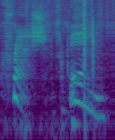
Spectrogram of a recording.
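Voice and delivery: ordinary delivery

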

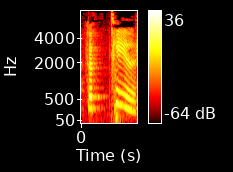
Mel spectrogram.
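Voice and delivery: put-on "fifteen" with a short "fif", strong long "teen"; stress on TEEN. Shown as a demonstration. Teacher drilling teen numbers, stress on the last syllable. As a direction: slowly, push the end of "fifteen". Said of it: "使劲儿".

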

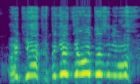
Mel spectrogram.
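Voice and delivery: very high, loud wail; overwhelmed high-pitched whine; squealing despair. Real, not acted. Overwhelmed in boss fight.

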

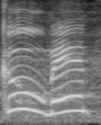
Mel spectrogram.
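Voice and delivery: high-pitched retold reply. Retells reply to vet, laughing.

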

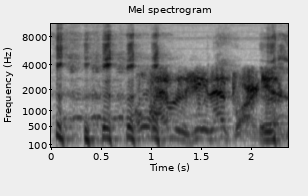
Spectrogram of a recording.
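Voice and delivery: chuckling while talking; laughing through the words. Real, not acted.

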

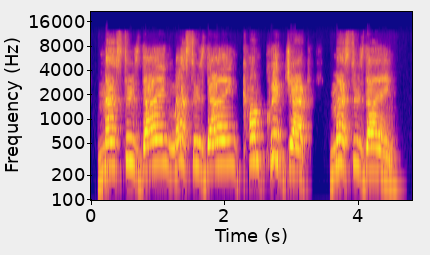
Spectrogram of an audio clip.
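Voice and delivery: high, drawn-out alarmed call; urgent crying out. A narrator's reading. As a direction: cry the alarm across a field. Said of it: "a messenger came down to the cotton field crying".

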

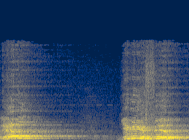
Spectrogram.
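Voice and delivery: high, loud tough-guy taunt; macho challenge. Acted. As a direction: bark it like a cocky brawler. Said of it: "Don't ever look at the devil and say".

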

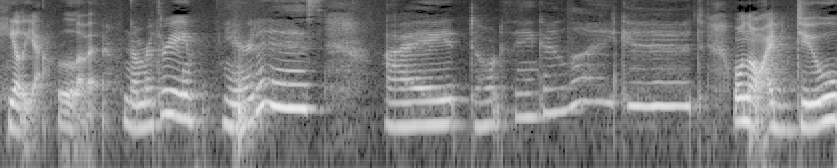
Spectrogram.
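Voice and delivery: ordinary talk, nothing marked

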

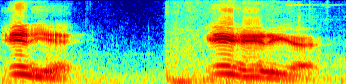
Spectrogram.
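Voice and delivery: loud, high jeer; shouted insult. Real, not acted. Player attacking inattentive guards, loud scornful shout. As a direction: yell it at a beaten enemy.

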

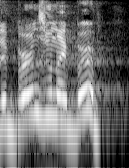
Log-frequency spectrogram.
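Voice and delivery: son's plaintive retelling, drawn out; complaining child. Retold or imitated. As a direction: imitate a child telling mom what hurts. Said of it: "I said".

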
